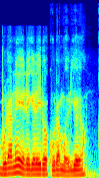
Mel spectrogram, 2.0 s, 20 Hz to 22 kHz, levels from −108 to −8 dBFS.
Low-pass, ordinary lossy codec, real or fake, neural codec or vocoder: 19.8 kHz; Opus, 16 kbps; real; none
